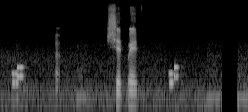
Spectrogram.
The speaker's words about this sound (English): Fuck, my phone keeps talking. wait, what? okay, good. No. Crap, okay, let me silence my phone. Hold on, hold up. My phone's interrupting the audio.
